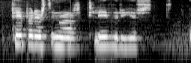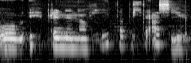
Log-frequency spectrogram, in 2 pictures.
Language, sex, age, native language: Icelandic, female, 18-19, Icelandic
